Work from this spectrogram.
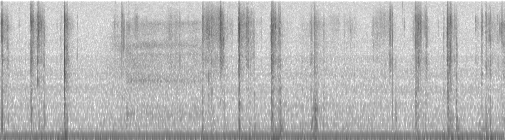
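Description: Witch's Wisdom oracle cards being shuffled by hand: irregular soft riffling snaps and slides, fairly close and quiet, alone without talk.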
